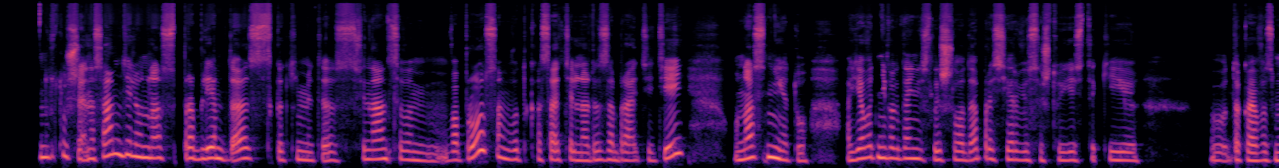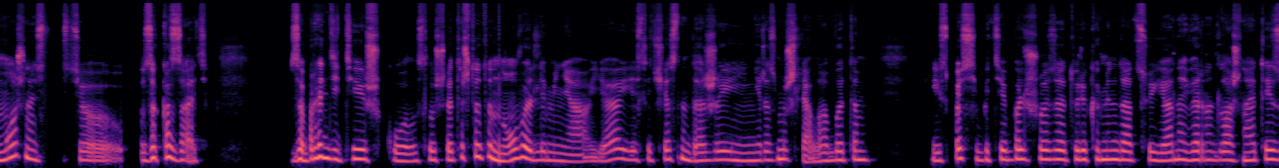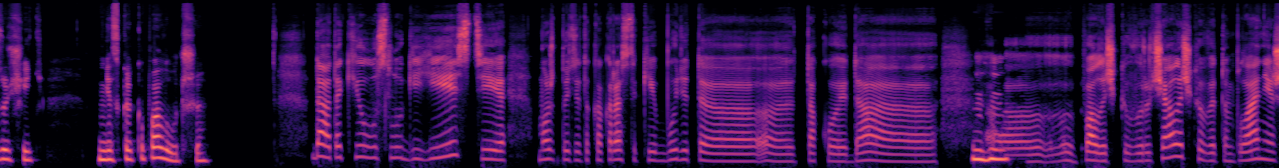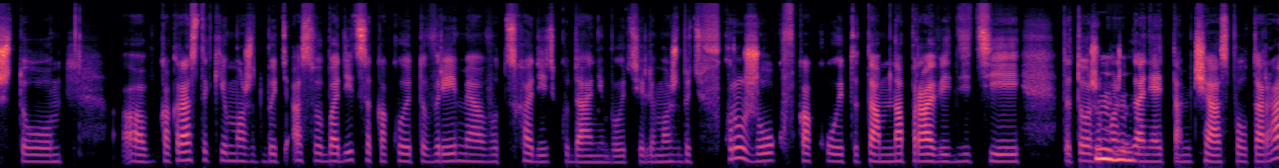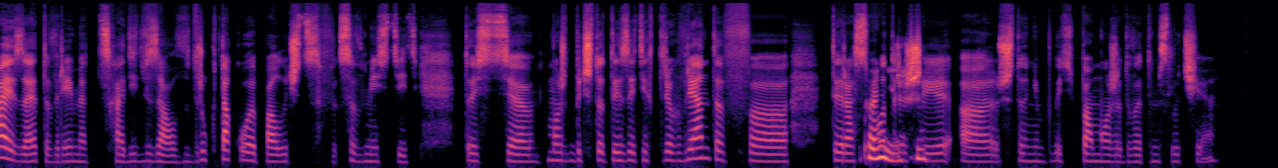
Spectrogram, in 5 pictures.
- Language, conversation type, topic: Russian, advice, Как справляться с семейными обязанностями, чтобы регулярно тренироваться, высыпаться и вовремя питаться?
- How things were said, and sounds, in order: other background noise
